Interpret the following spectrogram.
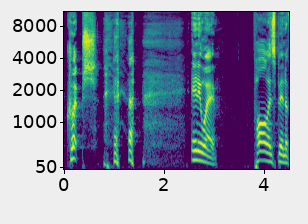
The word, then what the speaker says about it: Klipsch: And that's how you say it, by the way, Klipsch.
